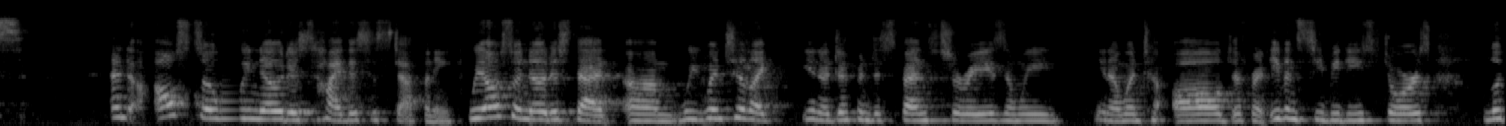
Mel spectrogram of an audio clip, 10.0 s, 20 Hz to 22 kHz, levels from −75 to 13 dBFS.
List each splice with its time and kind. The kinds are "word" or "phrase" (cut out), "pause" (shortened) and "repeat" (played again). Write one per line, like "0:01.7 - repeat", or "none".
0:03.1 - pause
